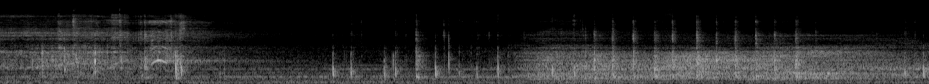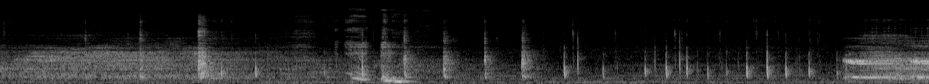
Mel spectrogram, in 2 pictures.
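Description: Fingertips tap quickly on a glass touchscreen.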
